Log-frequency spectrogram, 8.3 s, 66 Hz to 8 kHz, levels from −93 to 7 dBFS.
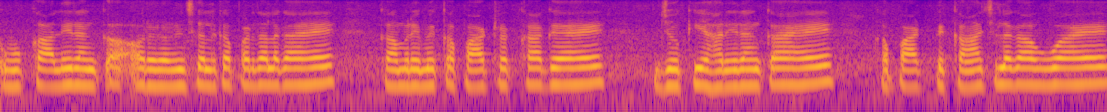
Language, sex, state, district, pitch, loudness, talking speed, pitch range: Hindi, female, Punjab, Pathankot, 215 Hz, -13 LUFS, 210 wpm, 205-220 Hz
